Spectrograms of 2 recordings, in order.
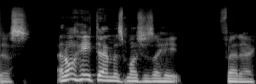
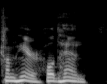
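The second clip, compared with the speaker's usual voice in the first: put-on Israeli-accented speech. Retelling what the beekeeper said before the test sting: Israeli accent. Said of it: "I'm not doing the accent justice".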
